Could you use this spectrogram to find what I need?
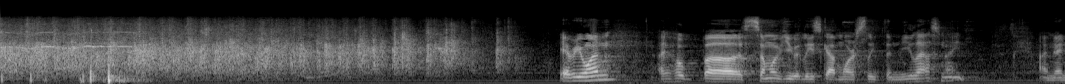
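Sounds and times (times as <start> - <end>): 
audience applause: 0.0 - 5.2
speech: 5.6 - 9.8, 10.4 - 10.6.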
